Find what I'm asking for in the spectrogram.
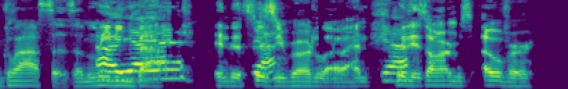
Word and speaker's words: Rotolo: Anyway, well, I'm going to say my agent was her agent on that book, and she pronounces it Rotolo. So. – Oh, great. Well, then it's Rotolo. It's Rotolo from now on. It's definitely Rotolo.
